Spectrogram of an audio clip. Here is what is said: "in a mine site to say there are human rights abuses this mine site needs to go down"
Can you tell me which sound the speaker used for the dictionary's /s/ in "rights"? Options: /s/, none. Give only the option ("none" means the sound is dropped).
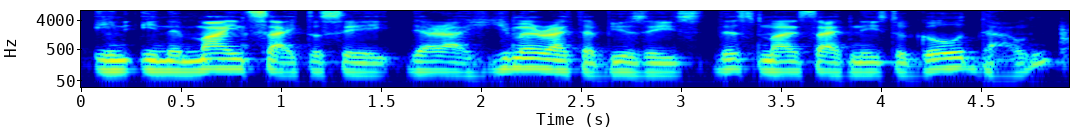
none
